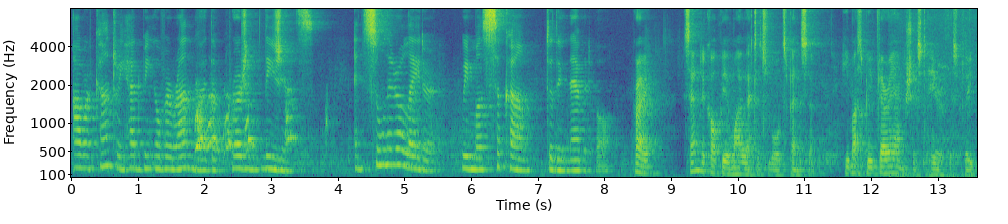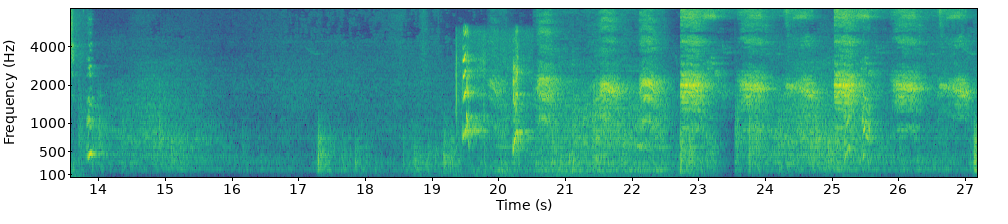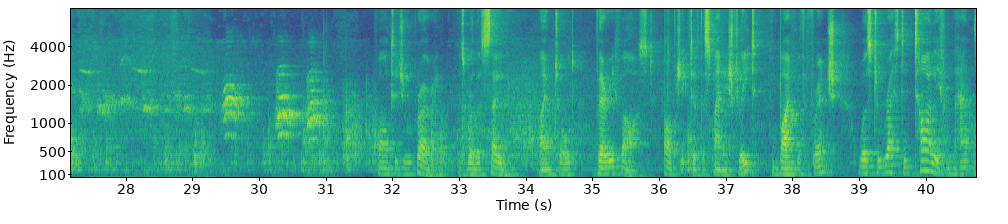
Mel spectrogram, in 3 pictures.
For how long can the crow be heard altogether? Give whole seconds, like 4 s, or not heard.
11 s.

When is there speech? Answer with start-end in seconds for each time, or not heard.
0.0-13.7, 31.8-40.7.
